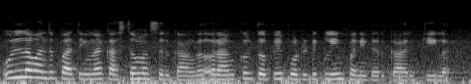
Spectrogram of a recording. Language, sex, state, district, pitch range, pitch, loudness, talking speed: Tamil, female, Tamil Nadu, Chennai, 215-260 Hz, 245 Hz, -18 LUFS, 150 wpm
